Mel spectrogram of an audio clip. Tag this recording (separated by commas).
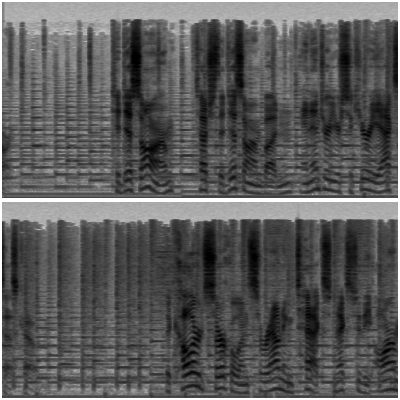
Speech, Music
